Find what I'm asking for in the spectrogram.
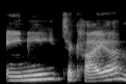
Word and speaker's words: Aimee Takaya: So I can be followed on Instagram at Aimee Takaya.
